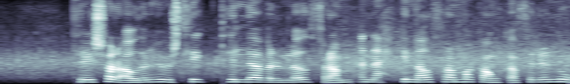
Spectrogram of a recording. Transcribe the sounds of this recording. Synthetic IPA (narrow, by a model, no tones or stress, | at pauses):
θɾiːsvaɾaːwðʏɾ̥ɦɛvʏ̥st̪liːkt̪ʰɪlːɛːɣavɛːɾɪlœɣð̥fɾamːɛnɛhcɪnaðfɾamːawkawŋkafɪɾɪɾnu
